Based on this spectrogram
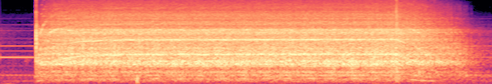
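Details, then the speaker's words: Mitsubishi Evo X during rebuild, cranking with spark plugs out to build oil pressure before first start; steady even starter whir with no compression pulses, engine free spinning; normal for no-compression cranking. "why does it not sound normal because there's no spark plugs there's no compression we're just free spinning the motor"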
